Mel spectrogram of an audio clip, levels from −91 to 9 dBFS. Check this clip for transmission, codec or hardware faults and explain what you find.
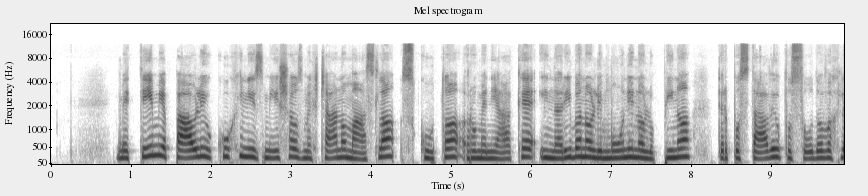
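The speech shows three short stretches of lost packet rebuilt from error correction. They occur at 5.53–5.63 s, at 6.79–7.09 s ending just before "lupino ter", and at 8.97–9.11 s starting just after "lupino ter". Their lengths fit about three, eight and four lost 20 ms packets. Each missing packet was replaced by the coarse backup copy carried in the following packet, so the sound keeps going but turns briefly grainier and noisier. No gap, dropout, or smeared, buzzy stretching like concealment guesswork can be heard, which separates these from plain packet loss. The call path's coding stops near 12 kHz.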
